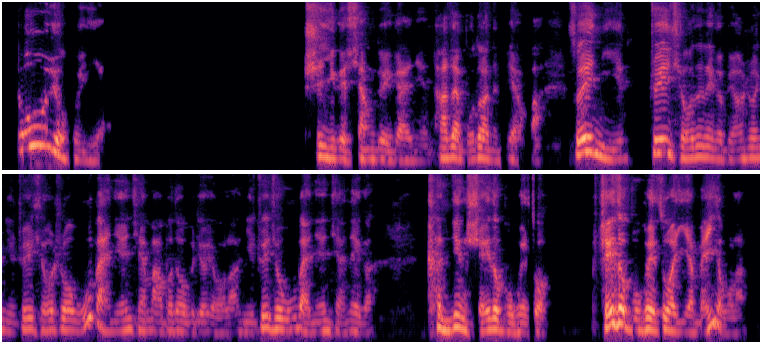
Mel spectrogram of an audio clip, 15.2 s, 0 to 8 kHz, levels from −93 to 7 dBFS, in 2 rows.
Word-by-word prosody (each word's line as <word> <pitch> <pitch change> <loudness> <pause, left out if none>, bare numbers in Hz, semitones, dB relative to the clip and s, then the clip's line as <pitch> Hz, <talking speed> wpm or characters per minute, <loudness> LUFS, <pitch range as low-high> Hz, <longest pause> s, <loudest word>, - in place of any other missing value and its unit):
都 315 +6 +3
有 205 - +3
不 130 -1 -16
一 110 -2 -18
样。 - - -19 2.0
是 165 - 0
一 145 -2 -1
个 135 - -4
相 130 -2 -5
对 125 -3 -7
概 110 -2 -7
念， 105 -1 -23
它 140 0 -1
在 150 -1 +2
不 125 -2 -13
断 140 -1 -1
地 115 - -19
变 - - -11
化。 - - -13 0.3
所 200 +3 +7
以 225 - +7
你 135 -9 -3 0.3
追 205 0 +3
求 140 -5 -4
的 155 +2 -4
那 150 -2 -6
个， 130 - -11
比 125 - -19
方 125 +2 -11
说 145 +1 -7
你 140 -3 -13
追 150 +5 -6
求 140 0 -7
说 145 0 -3
500 140 0 -2
年 135 +4 -9
前 140 -2 -11
麻 130 -2 -10
婆 135 +1 -11
豆 130 -2 -8
腐 125 - -19
就 125 0 -11
有 105 -3 -16
了， 115 +1 -16
你 125 0 -17
追 170 +7 -3
求 155 0 0
500 145 -3 -4
年 130 +3 -10
前 130 -4 -16
那 130 -2 -10
个， - - -17 0.5
肯 150 -6 +2
定 170 -3 +3
谁 140 - 0
都 150 - +6
不 125 -4 -7
会 120 +1 -6
做， - - -7 0.5
谁 205 +5 +9
都 230 - +12
不 145 -1 -6
会 150 -1 +7
做， 140 -1 +3
也 125 -1 -5
没 115 0 -4
有 - - +2
了。 105 - -19
135 Hz, 260 characters per minute, -22 LUFS, 125-150 Hz, 2.0 s, 都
